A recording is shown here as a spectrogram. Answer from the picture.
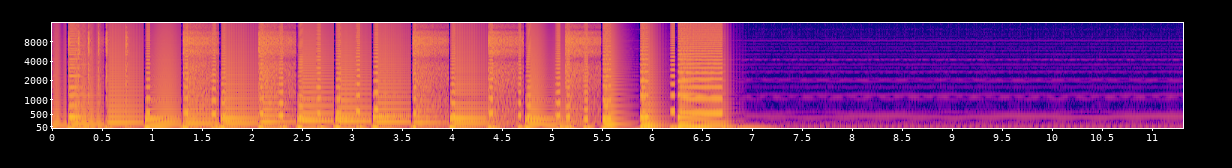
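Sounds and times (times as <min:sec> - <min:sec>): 
computer-synthesized fireworks celebration on a MOS6581R3 sound chip: 0:00.0 - 0:06.8.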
